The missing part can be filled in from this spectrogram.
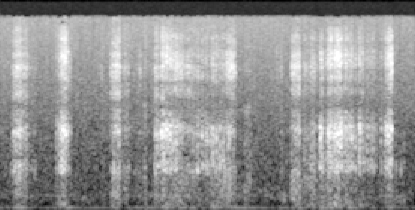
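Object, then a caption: Steel fountain pen nib on lined paper. A steel fountain pen nib with blue ink writes on a lined paper notebook page, its nib scratching the paper. Quiet, bright, dry scratchy strokes come in short bursts and longer drawn-out passes, with almost no low end and no ring after each stroke.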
